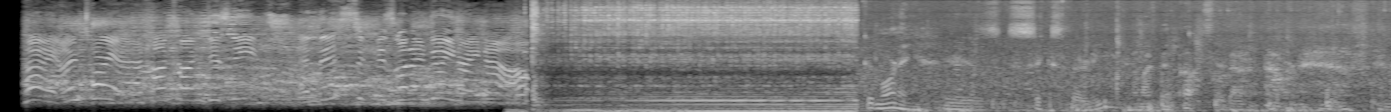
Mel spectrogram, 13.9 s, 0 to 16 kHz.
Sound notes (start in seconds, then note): 0.1 loud chatter in background; 5.0 mechanism whirring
